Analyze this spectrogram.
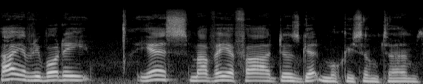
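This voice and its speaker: With an English accent, a man speaks at a high pitch with ordinary pitch variation. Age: 60s. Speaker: motorcycle vlogger. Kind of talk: casual video monologue. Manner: informal, hesitant with fillers.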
